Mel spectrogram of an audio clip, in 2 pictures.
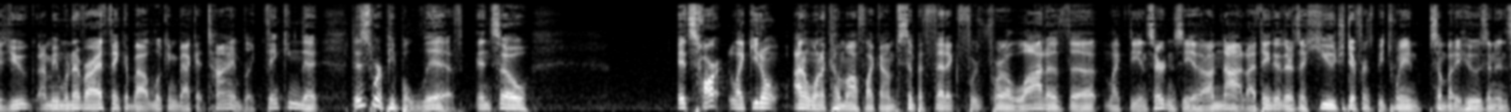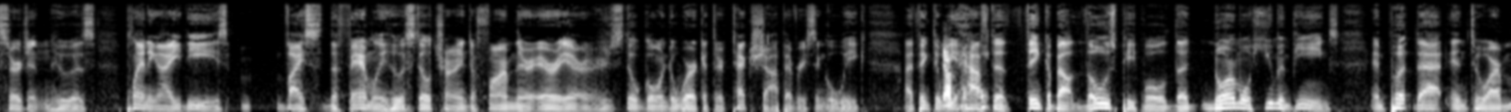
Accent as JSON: {"language": "English", "town": "Pensacola", "region": "Florida", "country": "United States", "also_born_or_lived": "Japan", "said": "I was from Pensacola, Florida. I lived in Cantonment. And Cantonment was a really tiny, small town."}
